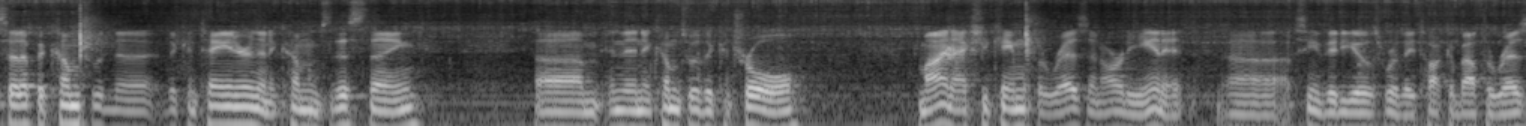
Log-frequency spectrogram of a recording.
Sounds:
speech
water

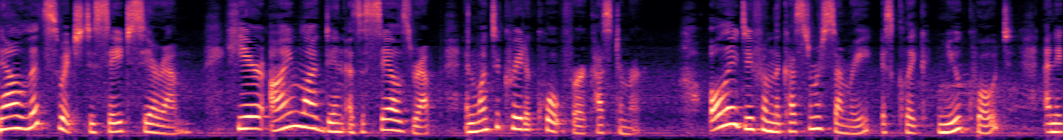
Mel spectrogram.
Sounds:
speech

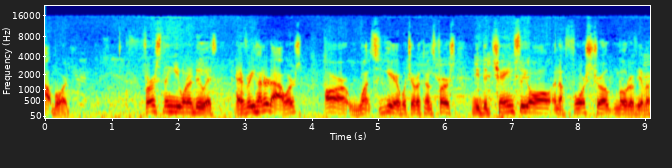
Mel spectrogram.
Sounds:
speech

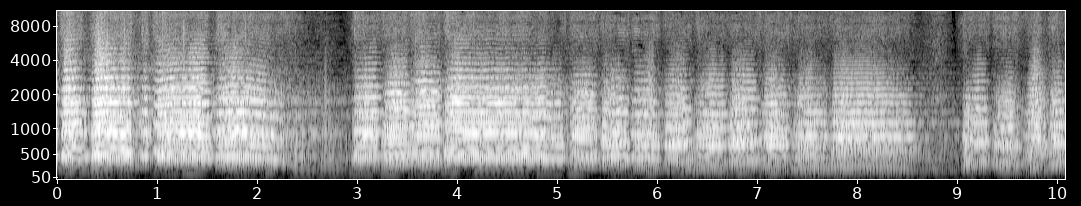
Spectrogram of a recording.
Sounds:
brass instrument
music
trombone

